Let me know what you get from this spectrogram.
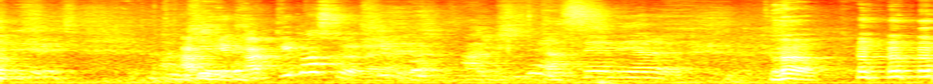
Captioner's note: laughs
